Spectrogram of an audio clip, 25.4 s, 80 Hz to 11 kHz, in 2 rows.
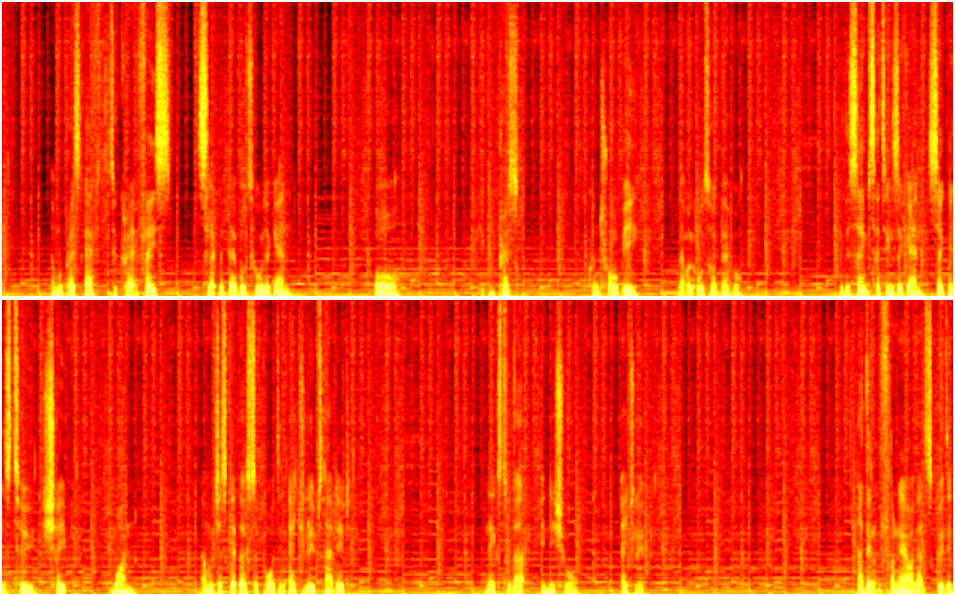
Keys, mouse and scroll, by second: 0.8 click, 4.3 click, 5.1 alt+click, 6.1 shift+click, 6.8 shift+click, 7.5 shift+click, 8.0 middle click, 10.2 click, 12.7 click, 19.4 click, 20.2 click, 20.9 Tab, 21.5 click, 21.8 middle click, 25.0 middle click.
